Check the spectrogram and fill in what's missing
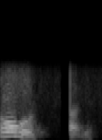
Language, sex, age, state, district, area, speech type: Marathi, female, 45-60, Maharashtra, Akola, urban, conversation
